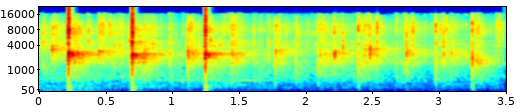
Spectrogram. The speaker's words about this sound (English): Give them a good hand clap as they go this morning.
